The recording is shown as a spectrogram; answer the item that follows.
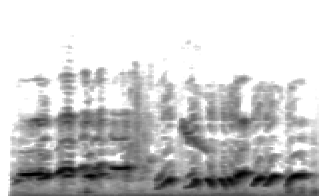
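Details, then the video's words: White-rumped shama (murai batu) from Jatiuwung singing loud, rich whistled phrases, first sustained and slightly wavering, then a fast run of rising and falling slurred notes. "Suara murai batu"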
